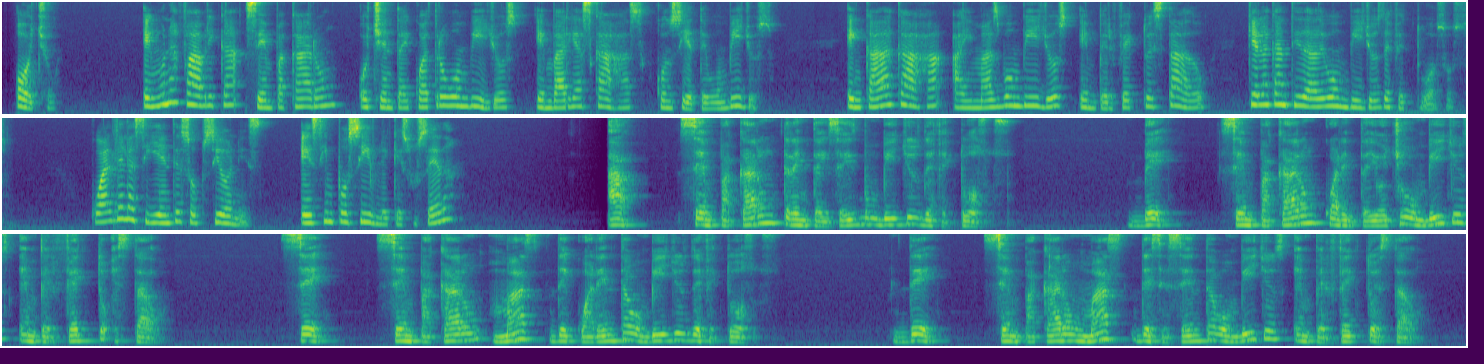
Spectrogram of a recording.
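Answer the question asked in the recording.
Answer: C: Se empacaron más de 40 bombillos defectuosos.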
